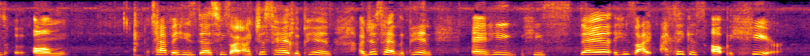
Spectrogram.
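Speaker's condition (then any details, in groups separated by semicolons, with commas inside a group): No condition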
